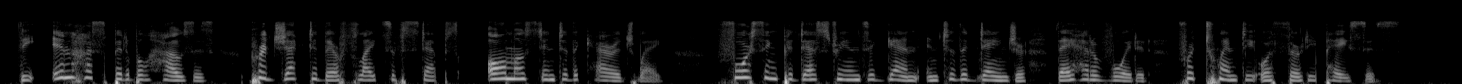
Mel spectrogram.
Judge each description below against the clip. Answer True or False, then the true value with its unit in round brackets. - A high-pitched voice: True (210 Hz)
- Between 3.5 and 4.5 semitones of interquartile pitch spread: True (4.2 semitones)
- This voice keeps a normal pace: False (110 wpm)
